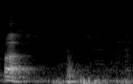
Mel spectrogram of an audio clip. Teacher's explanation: In release phase, what we do is we release the airflow at once. Suddenly when we release the airflow, it is the burst out of air.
